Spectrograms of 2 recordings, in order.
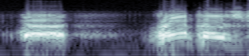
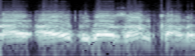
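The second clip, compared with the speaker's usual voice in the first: ordinary talk, nothing marked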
